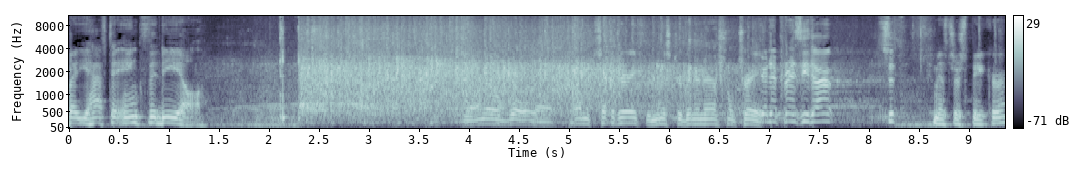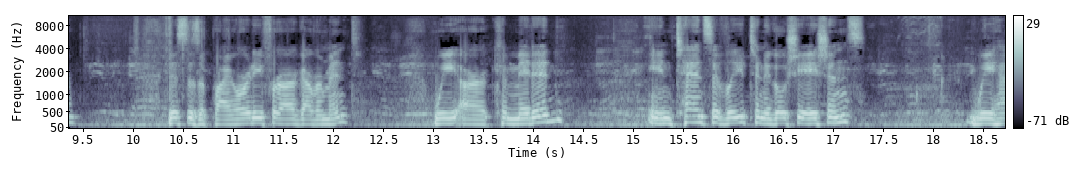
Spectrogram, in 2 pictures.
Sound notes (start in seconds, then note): 5.7 some Applause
